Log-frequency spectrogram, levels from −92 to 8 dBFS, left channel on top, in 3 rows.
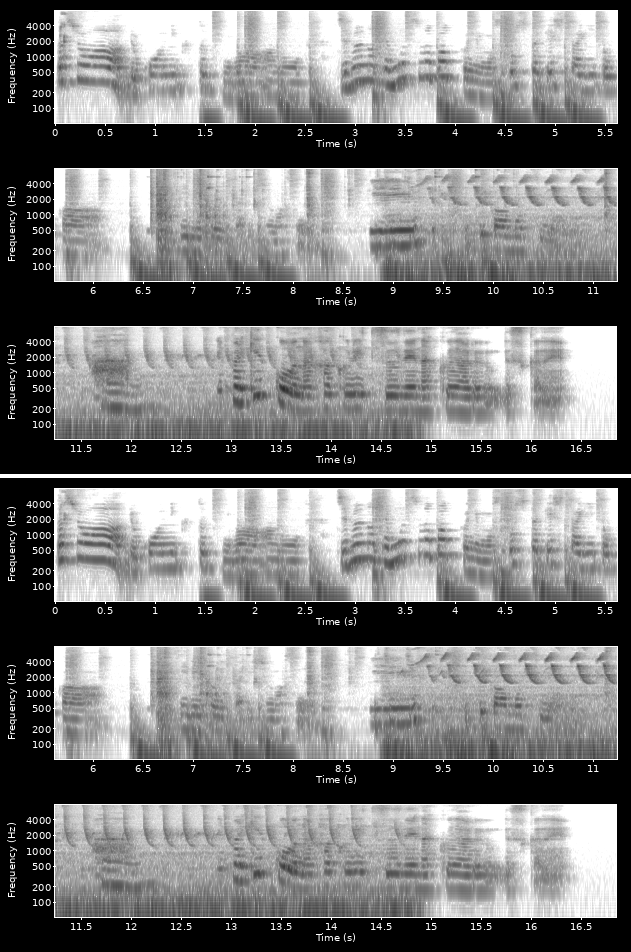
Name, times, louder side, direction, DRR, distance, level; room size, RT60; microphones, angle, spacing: voice 1, 0.0-2.4 2.8-6.1 6.9-8.3 8.9-9.3 9.6-10.9 11.7-12.3, right 2 dB, 80° right, 0.7 m, -37 dB
sound 1, 1.4-2.9 3.2-5.5 5.7-6.1 6.4-10.2, equal, 30° left, 0.7 m, -35 dB
sound 2, 6.6-8.3 8.5-10.3 10.6-11.4 11.9-12.4, left 3 dB, 80° left, 0.7 m, -39 dB
voice 2, 8.8-9.2 11.6-12.0 12.9-16.3, left 5 dB, 45° left, 0.3 m, -29 dB
sound 3, 8.9-14.9, right 3 dB, 45° right, 0.4 m, -33 dB
2.6 x 2.0 x 3.1 m
head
